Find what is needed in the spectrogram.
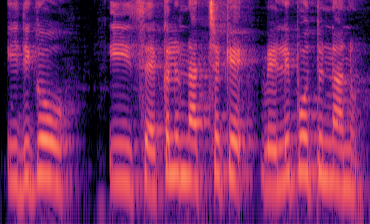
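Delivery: usual speaking voice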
